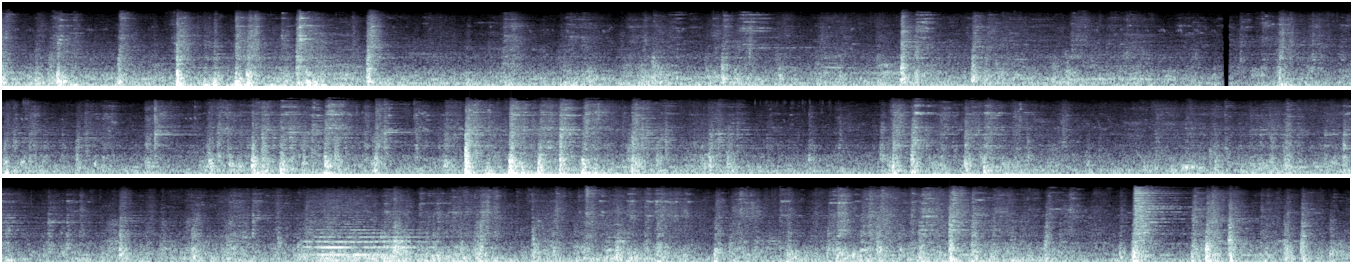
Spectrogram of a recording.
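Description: Wheels of a moving passenger train clattering over rail joints and points, with steady running rumble and wind noise at the open side of the coach. A short horn blast sounds about three-quarters of the way through.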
